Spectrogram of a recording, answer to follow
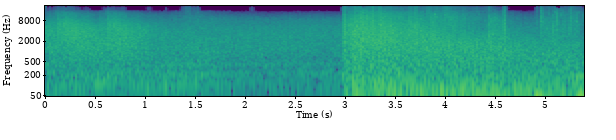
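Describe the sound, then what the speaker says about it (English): Stuka dive bomber barrage in Company of Heroes 2, a dense rumbling wash of explosions that jumps sharply louder midway and keeps pounding, with a few sharper bursts near the end. "Pretty decent Stuka barrage"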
